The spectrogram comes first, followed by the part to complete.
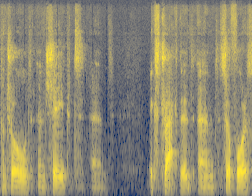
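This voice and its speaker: A man with a German accent speaks at a very slow pace, his fairly low voice carrying a dark, mellow tone. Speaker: photographer. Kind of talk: onstage conversation.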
